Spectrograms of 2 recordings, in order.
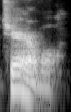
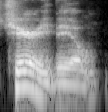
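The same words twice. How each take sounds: First: The 'cherry' part is clipped short. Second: The 'cherry' part is said in full.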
